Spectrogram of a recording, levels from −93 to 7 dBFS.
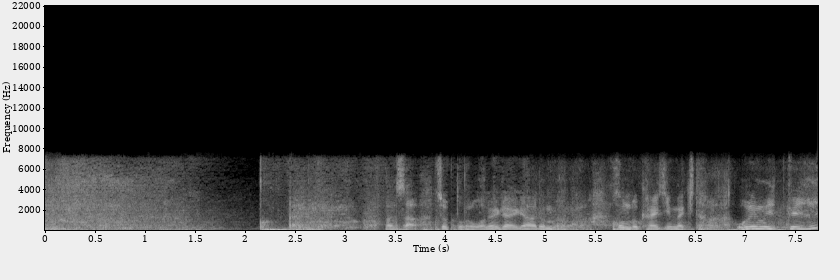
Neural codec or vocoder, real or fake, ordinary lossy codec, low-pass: codec, 24 kHz, 0.9 kbps, WavTokenizer, medium speech release version 1; fake; Opus, 32 kbps; 7.2 kHz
